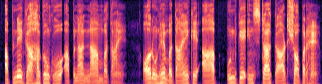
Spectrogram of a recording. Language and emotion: Urdu, neutral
